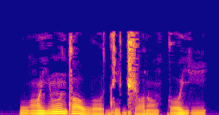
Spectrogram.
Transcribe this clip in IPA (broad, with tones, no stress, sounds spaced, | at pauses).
w ɔ̃˧ j ũ˦ d ɔ˦˨ w o˨ d i˧ d͡ʒ ɔ˨ ɾ ɔ̃˨˦ k o˧ j i˧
